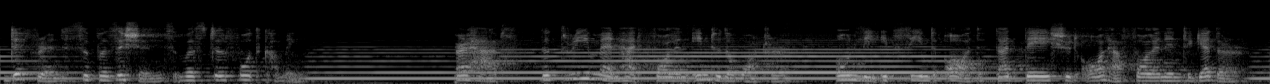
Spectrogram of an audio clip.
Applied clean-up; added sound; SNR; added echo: none; Wind instrument, woodwind instrument; 2 dB; reverberation time 2.2 s.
